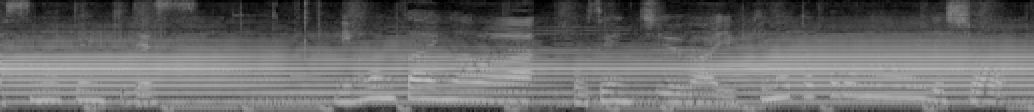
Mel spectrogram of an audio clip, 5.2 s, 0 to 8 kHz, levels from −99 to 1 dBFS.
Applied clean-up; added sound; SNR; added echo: none; Trumpet; -5 dB; none.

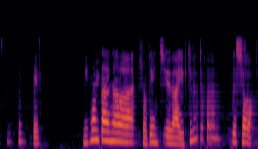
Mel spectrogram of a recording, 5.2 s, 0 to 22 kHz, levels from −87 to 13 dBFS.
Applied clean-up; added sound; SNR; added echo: neural mask model DeepFilterNet 3.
